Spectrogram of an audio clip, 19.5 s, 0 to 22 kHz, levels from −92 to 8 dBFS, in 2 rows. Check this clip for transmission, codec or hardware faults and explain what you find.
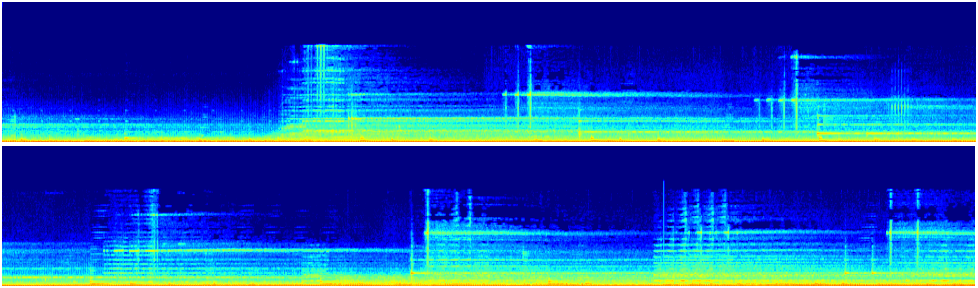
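One fault appears: a doubled audio track from 16.35 s to the end. A second, slower capture path or an out-of-step edit likely mixes the same audio in again, so an identical, full-band copy trails around 300 ms behind at about equal loudness, starting abruptly, without decay or room colour.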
